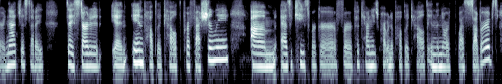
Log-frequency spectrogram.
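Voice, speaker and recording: A woman's voice: medium pitch, creaky, no room sound. A middle-aged woman from Chicago, speaking as an epidemiologist to a community group and telling a personal story, with lots of "like" and restarts. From Chicago, USA. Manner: many fillers and restarts, says "like" often.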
